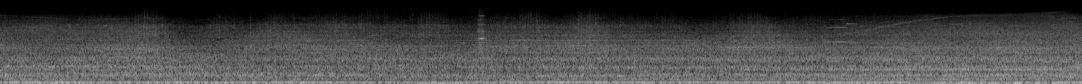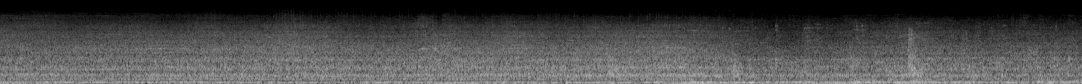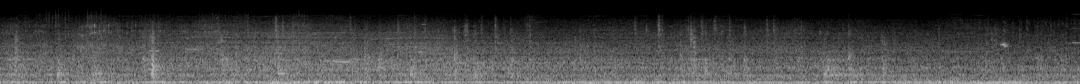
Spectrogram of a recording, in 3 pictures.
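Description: Heavy dump truck engines running steadily as their beds tip up to unload soil, with a bulldozer working alongside. Two sharp knocks a few seconds apart past the middle.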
